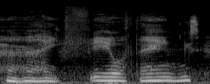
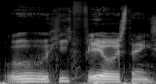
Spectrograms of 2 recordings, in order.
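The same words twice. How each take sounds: First: Very slow, breathy-free soulful drawl; "I feel things" stretched very slowly and dreamily; mock soulful. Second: Lower, slow teasing coo; "Ooh, he feels things" cooed low and slowly in teasing; mock swooning. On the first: Couple staring into each other's souls, very slow dreamy. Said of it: "staring in each other's souls and being like". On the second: Viewer teasing the dreamy sailor, slow mocking coo.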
